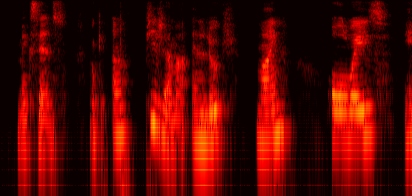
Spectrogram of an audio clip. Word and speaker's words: pyjama: Yes, again, it is the English word pyjama, just with the French pronunciation, right? Makes sense. Donc, un pyjama.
